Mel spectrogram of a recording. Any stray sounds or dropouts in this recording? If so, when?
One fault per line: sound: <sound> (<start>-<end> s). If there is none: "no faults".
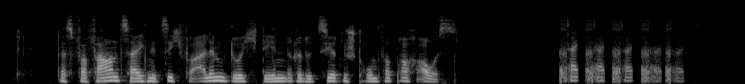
sound: laugh (5.6-6.8 s)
